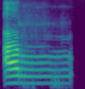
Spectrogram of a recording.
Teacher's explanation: र क्या है दांतों के मसूड़ों से लगते हुए · इसको के रा जो है जैसे पलट हुई आवाज इसको जैसे दोहरी होती हुई आवाज सुनाई देती है आपको जैसे ऐसा लगता है जैसे हम दो दफा कह रहे हैं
